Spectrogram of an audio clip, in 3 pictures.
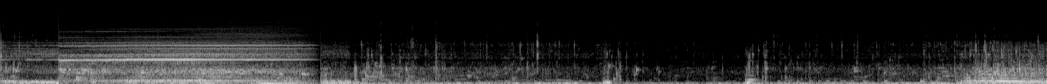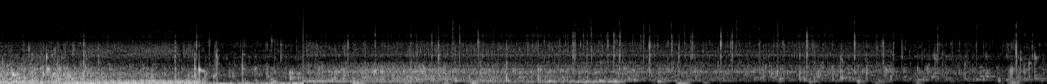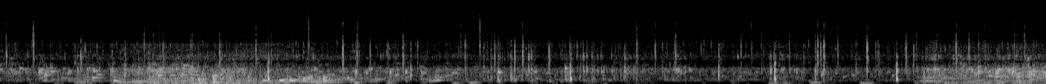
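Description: Underwater sound of a diver breathing through a regulator on a surface-supplied air hose: exhaled bubbles gurgling and rumbling in surges, with a held whistling tone during the first three seconds. Scattered small clicks and knocks run through the quieter stretches.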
